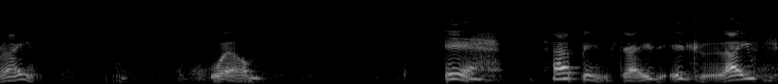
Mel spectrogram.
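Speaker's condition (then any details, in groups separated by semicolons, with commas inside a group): Cerebral palsy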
